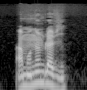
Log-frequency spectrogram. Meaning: IMHO
- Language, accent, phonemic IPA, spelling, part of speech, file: French, France, /a mɔ̃.n‿œ̃.bl‿a.vi/, àmha, adverb, LL-Q150 (fra)-àmha.wav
